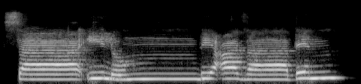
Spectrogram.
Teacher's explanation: the noon sound of the tanween is going to be replaced by the meme sound, yeah. So the way you're going to read it is sa'ilum bi'adhabin.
